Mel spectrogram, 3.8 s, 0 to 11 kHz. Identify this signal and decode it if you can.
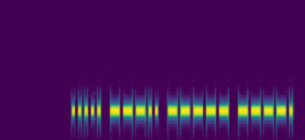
Morse code, heard as a keyed tone, about 30 wpm, 700 Hz. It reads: 5809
